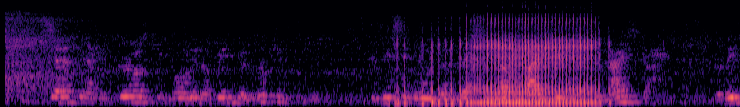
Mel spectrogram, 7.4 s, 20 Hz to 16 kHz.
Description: Friends English Bulldog snores soo loud it just makes you laugh so hard,this went off and on for about 2hours but only have this much footage,hope you like it!!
